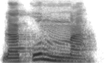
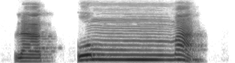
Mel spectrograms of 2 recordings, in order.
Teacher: Yang pertama satu harakat, yang kedua dua harakat. Dan tidak boleh lebih. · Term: gunnah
